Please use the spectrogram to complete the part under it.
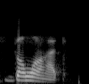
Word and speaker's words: Deslatte: It's Deslatte.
